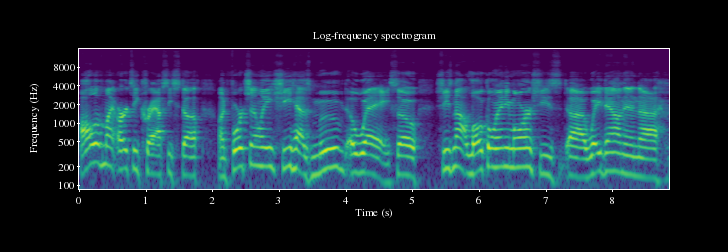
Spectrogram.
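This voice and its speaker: A man's voice: fairly high pitch, measured pace, few pauses, fairly bright tone. An American man chatting casually to the camera in a laid-back, slangy, folksy way as he shows off his haul. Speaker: reseller showing yard sale finds. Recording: dull lo-fi camera audio.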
